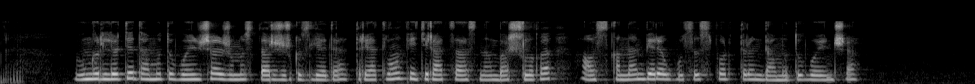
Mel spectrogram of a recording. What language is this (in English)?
Kazakh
